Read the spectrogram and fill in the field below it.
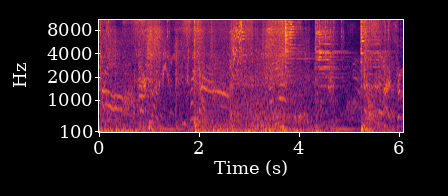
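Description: A Bombarda spell in Hogwarts Legacy goes off in blasts of shattering, crashing impact mixed with game effects, loud and dense, with sharper hits near two and five seconds.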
